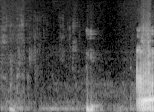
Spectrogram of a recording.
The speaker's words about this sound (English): He's burping as he's eating his third roast beef and mayonnaise sandwich.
